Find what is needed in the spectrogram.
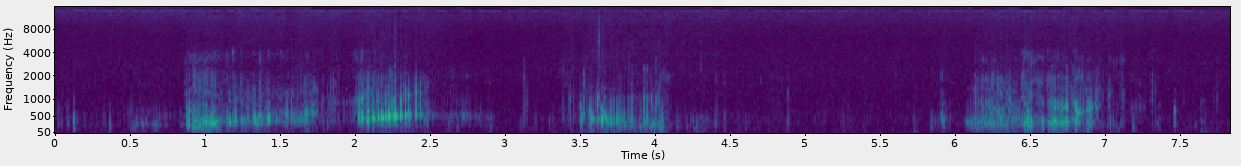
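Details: Stomach rumbling (borborygmi): four bursts of gurgling, bubbling rumbles with faint pops between.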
